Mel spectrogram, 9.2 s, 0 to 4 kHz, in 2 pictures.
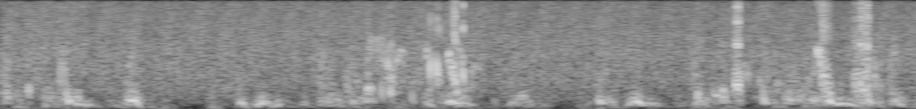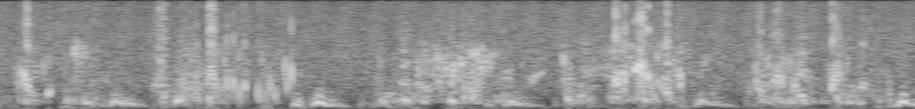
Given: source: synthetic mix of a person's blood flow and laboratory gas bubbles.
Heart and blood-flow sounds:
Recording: Doppler ultrasound of blood flow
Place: precordium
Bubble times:
0.00-0.43 s: bubbles
1.70-2.41 s: bubbles
2.95-3.08 s: bubbles
3.46-4.42 s: bubbles
4.64-5.27 s: bubbles
5.33-6.12 s: bubbles
6.49-7.32 s: bubbles
7.36-8.18 s: bubbles
8.27-9.06 s: bubbles
From the record:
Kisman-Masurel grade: 333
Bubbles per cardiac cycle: rolling drumbeat, 9 or more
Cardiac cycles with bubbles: 50 to 99%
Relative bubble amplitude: loud (0.450 to 0.775)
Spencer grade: 3 (all of the cardiac periods contain showers or single bubble signals, but not dominating or overriding the cardiac motion signals)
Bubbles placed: anywhere in the cardiac cycle

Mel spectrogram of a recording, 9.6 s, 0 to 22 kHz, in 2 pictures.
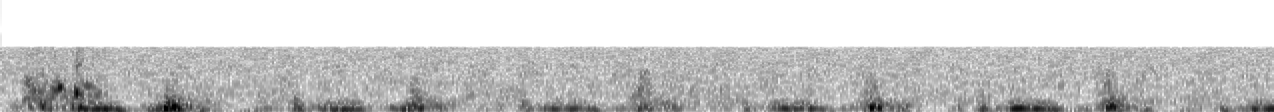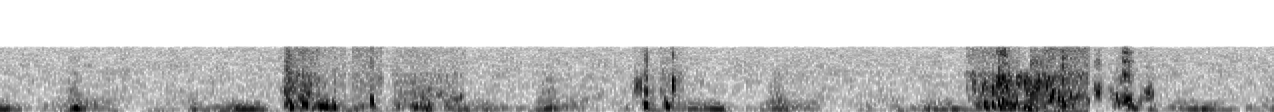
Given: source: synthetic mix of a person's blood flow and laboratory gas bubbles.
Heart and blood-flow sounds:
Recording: Doppler ultrasound of blood flow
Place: precordium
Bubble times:
0.07-0.40 s: bubbles
5.81-6.21 s: bubbles
6.24-6.53 s: bubbles
7.14-7.34 s: bubbles
8.39-9.12 s: bubbles
From the record:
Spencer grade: 2 (many but less than half of the cardiac periods contain bubble signals, singularly or in groups)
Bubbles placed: anywhere in the cardiac cycle

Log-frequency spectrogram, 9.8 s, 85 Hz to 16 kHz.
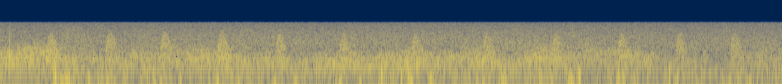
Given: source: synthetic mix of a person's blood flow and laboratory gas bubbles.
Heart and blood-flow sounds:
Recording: Doppler ultrasound of blood flow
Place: subclavian vein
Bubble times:
no bubbles
From the record:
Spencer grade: 0 (complete lack of bubble signals)

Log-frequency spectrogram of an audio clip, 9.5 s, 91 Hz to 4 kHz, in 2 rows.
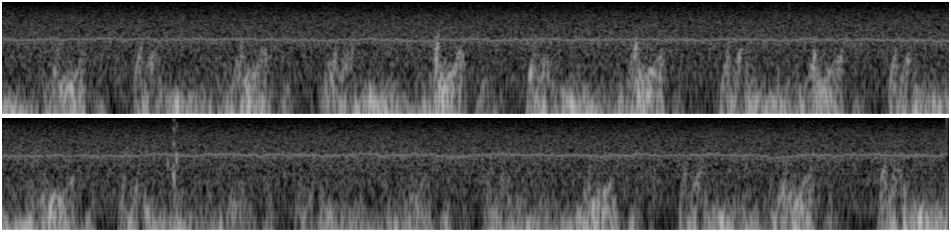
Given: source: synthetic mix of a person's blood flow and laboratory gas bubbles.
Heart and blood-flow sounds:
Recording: Doppler ultrasound of blood flow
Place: precordium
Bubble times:
1.58-1.71 s: bubbles
5.57-5.65 s: bubbles
From the record:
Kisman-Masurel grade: 121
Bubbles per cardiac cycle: 1 to 2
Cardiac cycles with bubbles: 10 to 50%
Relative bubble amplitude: barely perceptible (0.100 to 0.250)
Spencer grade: 2 (many but less than half of the cardiac periods contain bubble signals, singularly or in groups)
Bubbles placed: anywhere in the cardiac cycle

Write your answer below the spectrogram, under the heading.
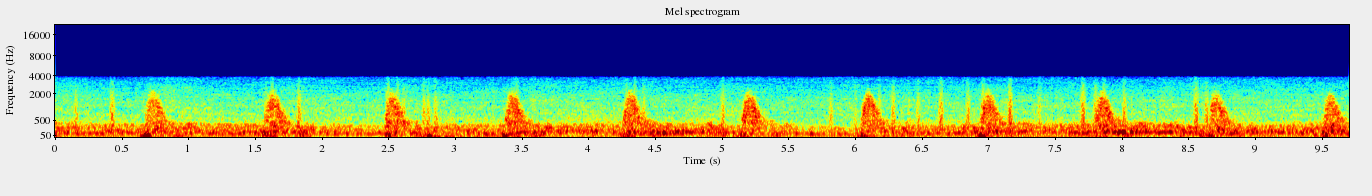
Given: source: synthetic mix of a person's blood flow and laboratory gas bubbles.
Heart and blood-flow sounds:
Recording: Doppler ultrasound of blood flow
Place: subclavian vein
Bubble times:
no bubbles
From the record:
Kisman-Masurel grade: 000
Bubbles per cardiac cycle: 0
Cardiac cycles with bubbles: 0%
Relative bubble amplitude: no bubbles discernible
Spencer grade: 0 (complete lack of bubble signals)

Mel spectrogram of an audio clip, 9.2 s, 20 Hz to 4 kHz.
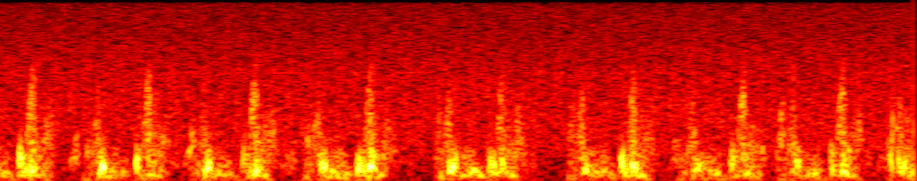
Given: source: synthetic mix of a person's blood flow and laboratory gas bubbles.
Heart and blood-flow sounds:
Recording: Doppler ultrasound of blood flow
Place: precordium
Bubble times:
8.92-9.18 s: bubbles
From the record:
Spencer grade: 1 (occasional bubble signal discernible with the cardiac motion signal, with majority of cardiac periods free of bubbles)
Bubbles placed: only in the low amplitude regions of the cardiac cycle

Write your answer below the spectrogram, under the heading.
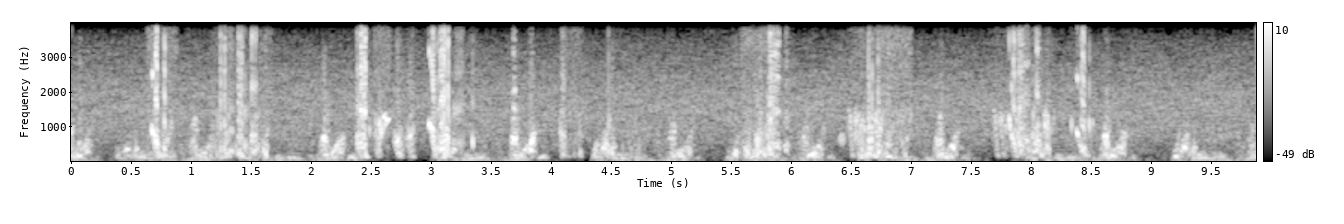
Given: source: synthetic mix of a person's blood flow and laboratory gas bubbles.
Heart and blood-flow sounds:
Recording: Doppler ultrasound of blood flow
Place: precordium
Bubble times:
0.62-0.89 s: bubbles
1.14-1.67 s: bubbles
2.35-2.88 s: bubbles
2.96-3.27 s: bubbles
3.30-3.38 s: bubbles
4.06-4.27 s: bubbles
4.44-4.76 s: bubbles
5.50-6.00 s: bubbles
6.38-7.00 s: bubbles
7.67-8.19 s: bubbles
8.31-8.51 s: bubbles
From the record:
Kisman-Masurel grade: 232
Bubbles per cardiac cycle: several, 3 to 8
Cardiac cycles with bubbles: 50 to 99%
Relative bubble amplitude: moderate (0.250 to 0.450)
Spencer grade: 3 (all of the cardiac periods contain showers or single bubble signals, but not dominating or overriding the cardiac motion signals)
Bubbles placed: only in the low amplitude regions of the cardiac cycle

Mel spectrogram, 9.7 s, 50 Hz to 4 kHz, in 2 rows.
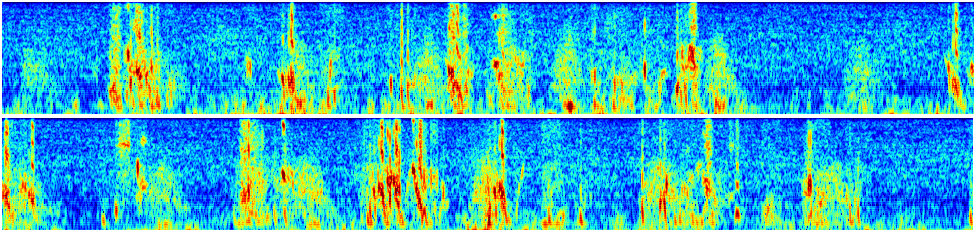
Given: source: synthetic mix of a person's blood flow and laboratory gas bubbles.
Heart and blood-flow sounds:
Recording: Doppler ultrasound of blood flow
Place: subclavian vein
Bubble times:
0.45-0.88 s: bubbles
1.21-1.26 s: bubbles
1.38-1.51 s: bubbles
1.58-1.70 s: bubbles
1.92-2.09 s: bubbles
2.21-2.66 s: bubbles
2.92-3.51 s: bubbles
4.70-5.08 s: bubbles
5.33-5.62 s: bubbles
6.00-6.38 s: bubbles
6.62-7.10 s: bubbles
7.24-7.47 s: bubbles
7.54-7.70 s: bubbles
7.72-7.81 s: bubbles
8.04-8.59 s: bubbles
8.64-8.77 s: bubbles
8.85-9.20 s: bubbles
9.66-9.72 s: bubbles
From the record:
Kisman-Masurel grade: 232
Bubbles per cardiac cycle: several, 3 to 8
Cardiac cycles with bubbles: 50 to 99%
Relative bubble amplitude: moderate (0.250 to 0.450)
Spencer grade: 3 (all of the cardiac periods contain showers or single bubble signals, but not dominating or overriding the cardiac motion signals)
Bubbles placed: anywhere in the cardiac cycle

